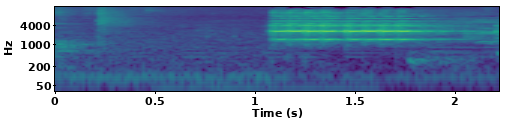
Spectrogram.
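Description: Smartphone timer alarm going off about a second in: a steady, high electronic tone that cuts off after under a second. It signals that the time for the cookie-decorating round is up.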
